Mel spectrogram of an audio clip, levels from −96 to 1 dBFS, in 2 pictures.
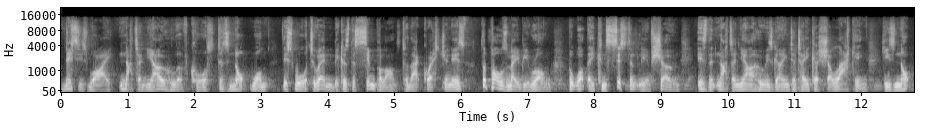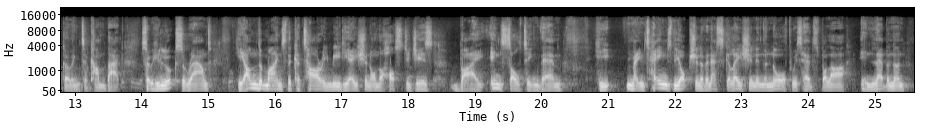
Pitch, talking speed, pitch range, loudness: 105 Hz, 180 wpm, 100-115 Hz, -20 LUFS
